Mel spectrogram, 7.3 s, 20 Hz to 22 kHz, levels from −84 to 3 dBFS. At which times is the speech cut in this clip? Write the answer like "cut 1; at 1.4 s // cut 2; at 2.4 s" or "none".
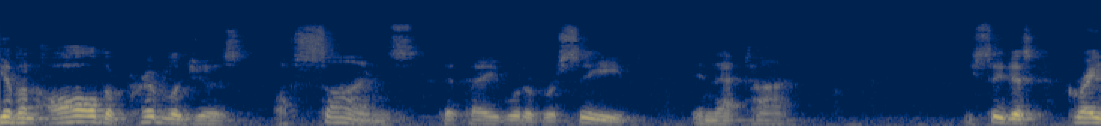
none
